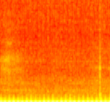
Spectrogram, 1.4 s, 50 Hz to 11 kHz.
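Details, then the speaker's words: 1990 Toyota Celica GT-Four that sat over five years, now moving after a new clutch slave cylinder: at idle a deep hollow chuff on each pulse, suspected exhaust blowing from the middle of the system or manifold; not smoking. "Now as you can hear, there might be a bit of a blow in the manifold or the exhaust, but we can sort that out from the guy who did the Nissan Pulsar GT-IR exhaust. I think it's from the middle. Exhaust is definitely blowing from down there."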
